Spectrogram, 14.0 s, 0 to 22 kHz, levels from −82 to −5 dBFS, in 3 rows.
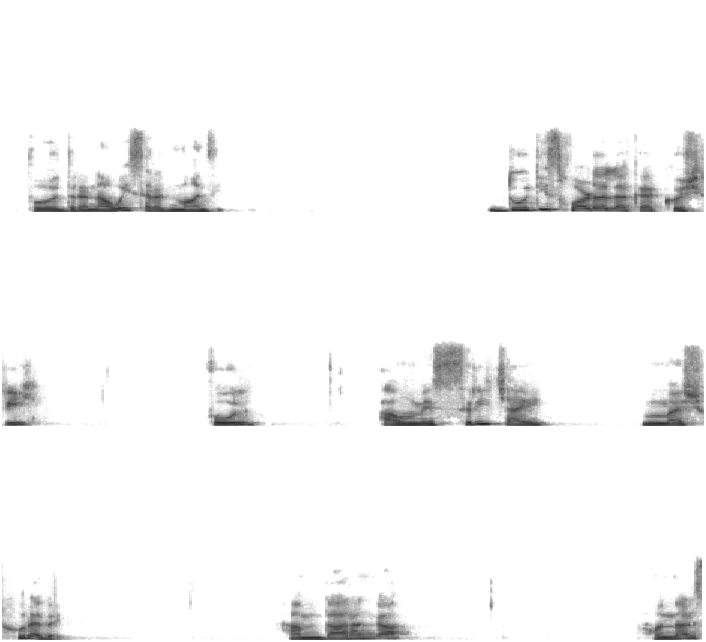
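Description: Right from the start there's clock drift between sender and receiver. The far end's clock runs roughly 4% slow, so the jitter buffer keeps draining and the receiver has to stretch the speech to avoid running dry. You feel it as a slightly dragging, uneven pace.

From 0.22 s to 13.81 s you get the repeated timing corrections that come out of that. The receiver keeps repeating tiny slices, playing things at about 98% speed and adding roughly 300 ms overall. They come in unevenly spaced, so the tempo wobbles a bit.

On top of that, between 0.63 s and 10.27 s there are scattered short gaps: around fifteen lost or late packets, each patched by smearing the last bit of sound forward. The longest is about 50 ms, and they show up as little ticks and hiccups through the Opus call audio, which tops out around 8 kHz.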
